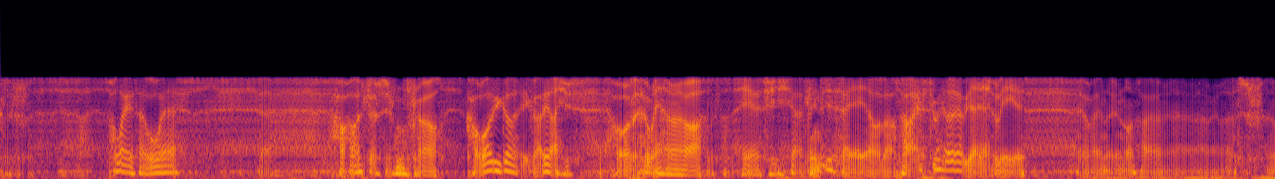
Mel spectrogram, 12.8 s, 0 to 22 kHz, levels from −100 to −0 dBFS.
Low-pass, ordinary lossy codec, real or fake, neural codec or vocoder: 3.6 kHz; none; fake; autoencoder, 22.05 kHz, a latent of 192 numbers a frame, VITS, trained on many speakers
